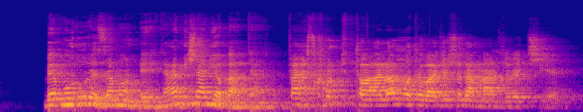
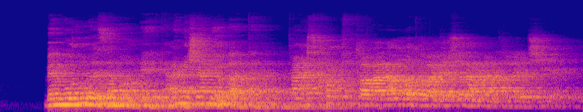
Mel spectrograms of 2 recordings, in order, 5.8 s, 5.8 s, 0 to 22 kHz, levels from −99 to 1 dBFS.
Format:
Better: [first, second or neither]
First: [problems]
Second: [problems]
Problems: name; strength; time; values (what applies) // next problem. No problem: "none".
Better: first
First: room echo; slight; dies away in 0.7 s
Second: room echo; strong; dies away in 1.8 s // off-mic speech; far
